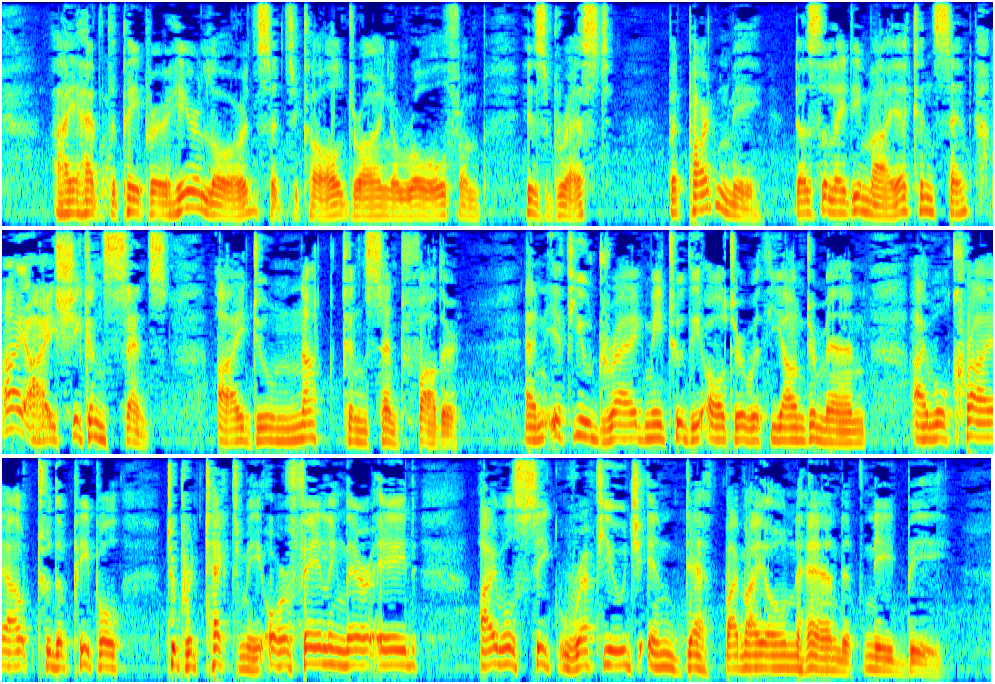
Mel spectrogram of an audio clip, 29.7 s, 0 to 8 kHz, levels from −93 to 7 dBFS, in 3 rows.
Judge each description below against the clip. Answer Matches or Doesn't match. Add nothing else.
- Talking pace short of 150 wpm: Matches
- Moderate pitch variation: Matches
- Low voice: Matches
